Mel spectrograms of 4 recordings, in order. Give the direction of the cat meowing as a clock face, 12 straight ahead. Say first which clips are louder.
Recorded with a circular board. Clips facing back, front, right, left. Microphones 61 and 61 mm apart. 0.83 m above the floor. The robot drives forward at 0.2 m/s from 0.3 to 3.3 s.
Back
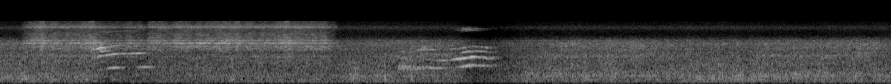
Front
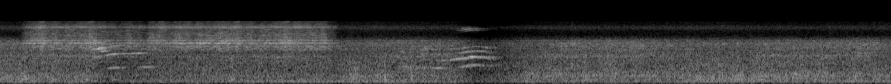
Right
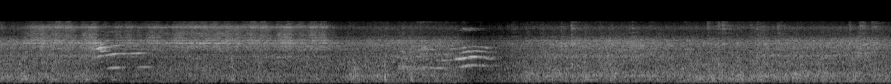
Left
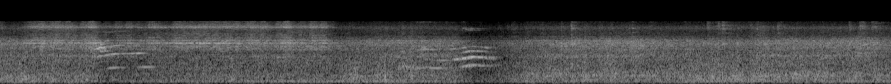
Back 5 dB, right 3 dB; 6 o'clock.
